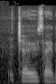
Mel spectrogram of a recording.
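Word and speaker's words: José: Is it Jose? – No, no, Portuguese. – What do you mean? – Jose. They pronounce the J's.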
